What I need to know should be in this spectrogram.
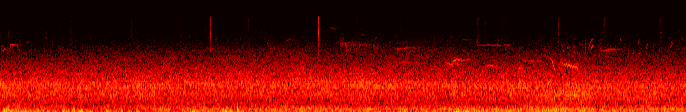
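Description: A horse's hooves thud softly on grass at a walk.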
